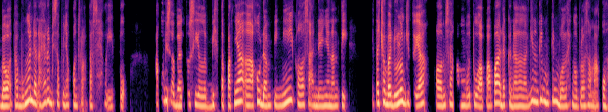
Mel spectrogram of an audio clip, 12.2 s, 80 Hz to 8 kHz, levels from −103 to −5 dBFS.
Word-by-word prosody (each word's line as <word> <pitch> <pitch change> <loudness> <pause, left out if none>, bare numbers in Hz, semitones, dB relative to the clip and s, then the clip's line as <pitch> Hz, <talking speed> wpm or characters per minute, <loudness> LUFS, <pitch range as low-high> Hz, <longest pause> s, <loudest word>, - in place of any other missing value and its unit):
bawa 195 0 +3
tabungan, 225 +7 +2
dan 240 -5 +2
akhirnya 255 +6 0
bisa 245 -1 -4
punya 215 -1 -4
kontrol 210 -2 -7
atas 200 0 -10
hal 245 - -16
itu. 180 +3 -9 0.6
Aku 340 - -10
bisa 285 -6 -1
bantu 210 +3 -3
sih 225 -3 -1
lebih 195 +1 -3
tepatnya, 220 +7 +2
eee, 210 -5 +1
aku 285 - +3
dampingi, 215 +6 +1
kalau 225 -3 0
seandainya 205 -2 -2
nanti 200 +1 -4 0.5
kita 250 +1 -1
coba 220 -3 +6
dulu 235 +7 +6
gitu 245 -4 -3
ya. 235 - +3 0.2
Kalau 205 -1 +2
misal 225 +2 -2
kamu 205 0 -5
butuh 215 0 -3
apa-apa, 255 +7 +3
ada 210 - +1
kendala 195 -2 -2
lagi, 190 +7 -3
nanti 295 +2 +2
mungkin 280 +2 +1
boleh 195 0 -2
ngobrol 200 -1 -3
sama 210 -1 -4
aku. 200 -4 -2
215 Hz, 200 wpm, -21 LUFS, 200-245 Hz, 0.6 s, coba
